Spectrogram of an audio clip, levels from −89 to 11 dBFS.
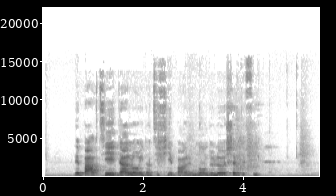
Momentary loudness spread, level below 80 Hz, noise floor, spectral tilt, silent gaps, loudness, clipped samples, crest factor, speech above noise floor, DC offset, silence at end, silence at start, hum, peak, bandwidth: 13 LU; -58 dBFS; -52 dBFS; -5.5 dB/octave; none; -27 LUFS; under 0.1%; 18 dB; 26 dB; under 0.1%; 0 s; 0.05 s; none; -10 dBFS; 16.5 kHz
